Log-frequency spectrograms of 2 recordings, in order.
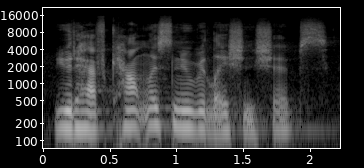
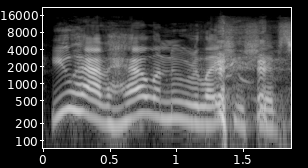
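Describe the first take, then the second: First: It is said in a plain, even reading voice. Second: It is said with slangy, funky swagger.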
